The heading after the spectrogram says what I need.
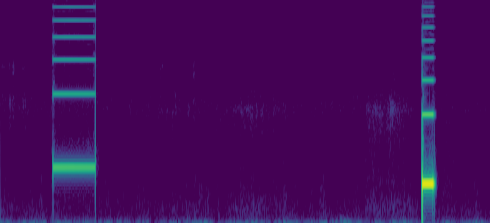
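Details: Recreated pure-tone audiometry (audiogram) test tones from a sound-booth hearing test of a person later found a cochlear implant candidate: two brief pure beeps at different pitches in silence.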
